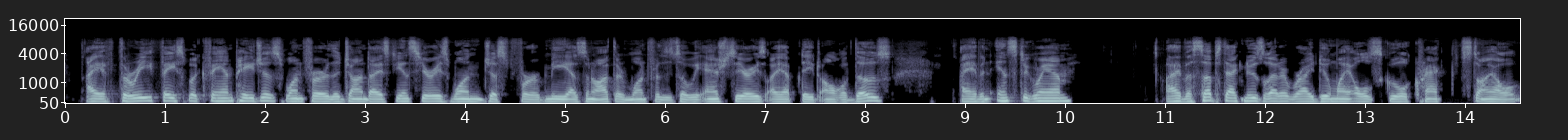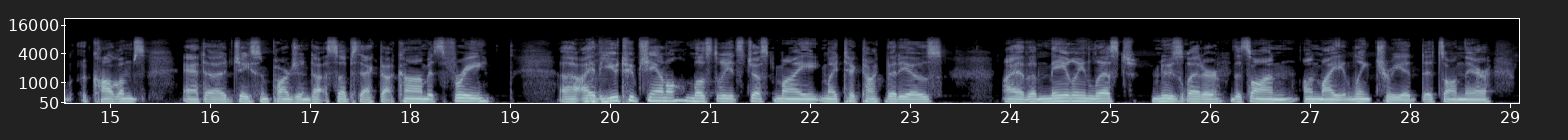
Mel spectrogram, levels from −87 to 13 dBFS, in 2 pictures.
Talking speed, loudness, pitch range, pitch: 170 wpm, -17 LUFS, 110-125 Hz, 115 Hz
